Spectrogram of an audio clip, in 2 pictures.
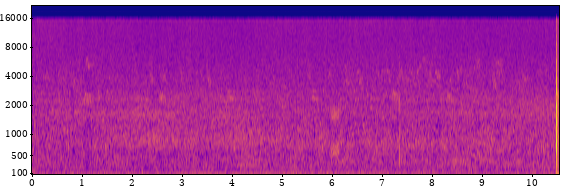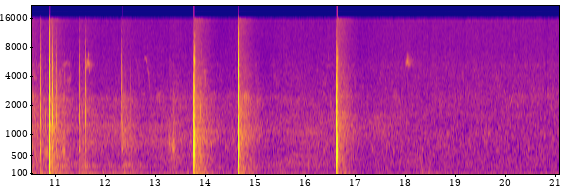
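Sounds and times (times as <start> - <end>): sharp short knocks: 10.5 - 11.7, 13.3 - 14.9, 16.6 - 16.9.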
